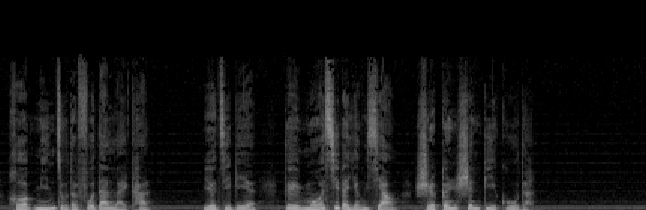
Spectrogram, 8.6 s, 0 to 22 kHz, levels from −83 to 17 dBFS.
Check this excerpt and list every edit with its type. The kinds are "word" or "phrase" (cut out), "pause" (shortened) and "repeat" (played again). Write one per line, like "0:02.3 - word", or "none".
none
